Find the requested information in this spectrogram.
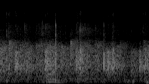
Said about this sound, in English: Applause, please, for Mr. Papandreou, if you would.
